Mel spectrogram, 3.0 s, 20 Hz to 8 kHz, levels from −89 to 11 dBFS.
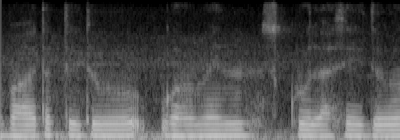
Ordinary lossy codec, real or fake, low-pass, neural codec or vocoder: Opus, 32 kbps; real; 7.2 kHz; none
